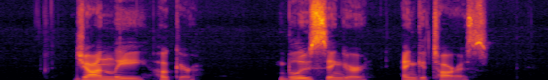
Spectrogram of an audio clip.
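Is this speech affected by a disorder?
No.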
